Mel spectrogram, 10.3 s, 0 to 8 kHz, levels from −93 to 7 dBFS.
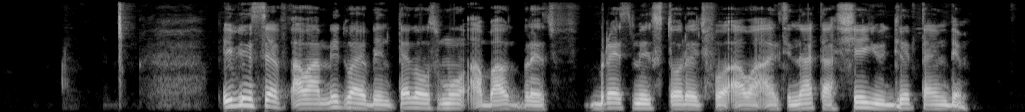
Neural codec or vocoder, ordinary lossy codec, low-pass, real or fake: none; none; 7.2 kHz; real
